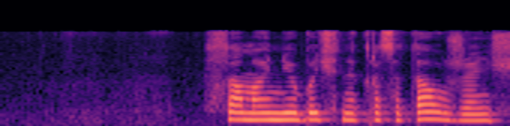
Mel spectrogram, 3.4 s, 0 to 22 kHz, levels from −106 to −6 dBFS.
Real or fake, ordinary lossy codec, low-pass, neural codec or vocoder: real; none; none; none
